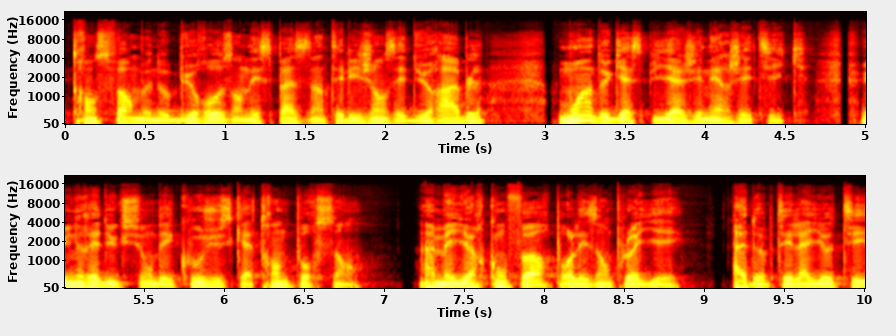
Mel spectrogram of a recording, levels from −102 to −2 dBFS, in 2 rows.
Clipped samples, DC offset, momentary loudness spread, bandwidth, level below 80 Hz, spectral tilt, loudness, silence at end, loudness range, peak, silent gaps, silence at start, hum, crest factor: under 0.1%; under 0.1%; 10 LU; 14 kHz; -42 dBFS; -5.5 dB/octave; -22 LUFS; 0 s; 1 LU; -4 dBFS; 7.11-7.16 s, 9.05-9.09 s; 0.05 s; none; 18 dB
